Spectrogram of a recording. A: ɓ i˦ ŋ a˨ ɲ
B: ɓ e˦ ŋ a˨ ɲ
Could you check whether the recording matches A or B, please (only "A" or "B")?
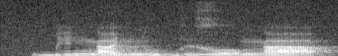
A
